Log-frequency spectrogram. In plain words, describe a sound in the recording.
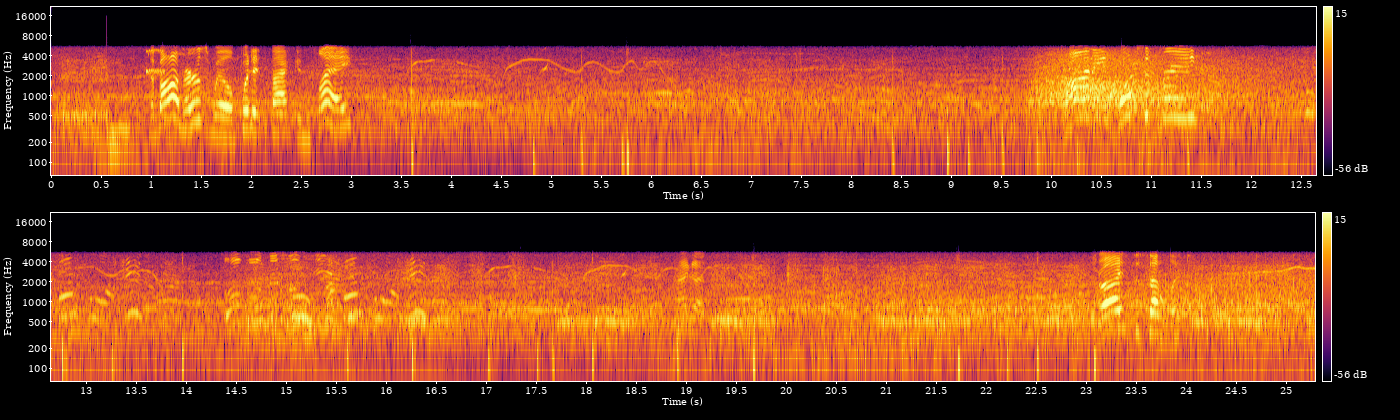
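A crowd cheers and murmurs steadily in a stadium.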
